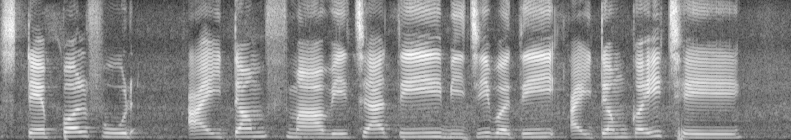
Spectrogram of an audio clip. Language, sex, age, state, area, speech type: Gujarati, female, 18-30, Gujarat, rural, read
